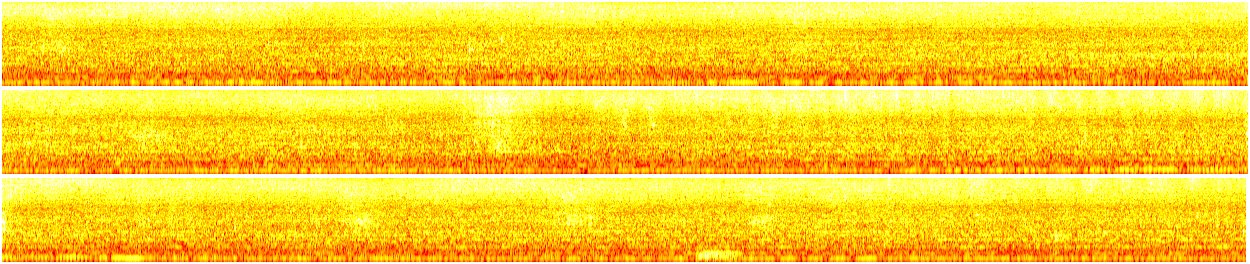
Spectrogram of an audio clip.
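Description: Handheld dog-grooming shower head spraying water onto a tiled floor: a steady, unbroken hiss of spray.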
